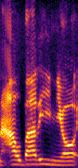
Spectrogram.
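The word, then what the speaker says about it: Albariño: Alvarinho is how they pronounce it, and Albarinho in Spain. It depends which side of the border.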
